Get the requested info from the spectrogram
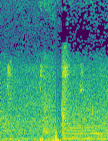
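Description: A single dull, low thump about a second in, over a faint steady hum.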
